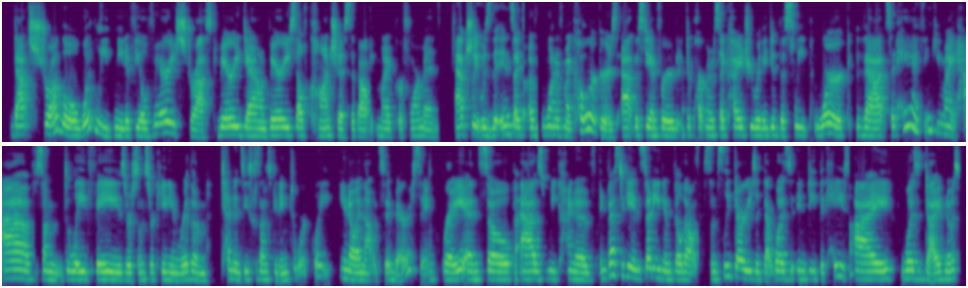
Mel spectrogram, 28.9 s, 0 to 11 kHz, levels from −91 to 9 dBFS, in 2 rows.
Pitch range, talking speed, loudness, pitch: 175-195 Hz, 195 wpm, -20 LUFS, 185 Hz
